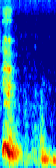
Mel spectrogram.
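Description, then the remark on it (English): A single sharp sneeze bursts out, a quick breathy explosion, followed by a brief low murmur of sound as it fades. “Bless you.”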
